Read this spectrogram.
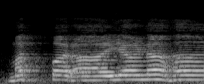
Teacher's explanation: और चौथे चरण की समाप्ति पे जो विसर्ग हमको दिखाई दे रहा है, विसर्ग का उच्चारण चरण की समाप्ति पे केवल और केवल ह ही होगा।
